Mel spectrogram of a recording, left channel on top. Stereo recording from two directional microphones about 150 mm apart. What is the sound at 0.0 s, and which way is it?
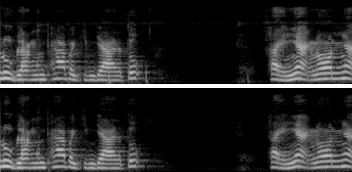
Speech, 50° right (ahead or behind).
